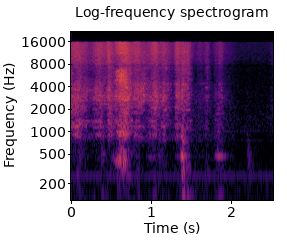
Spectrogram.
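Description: Paper tickets rustle inside a metal drum.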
